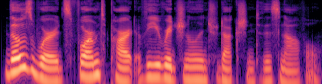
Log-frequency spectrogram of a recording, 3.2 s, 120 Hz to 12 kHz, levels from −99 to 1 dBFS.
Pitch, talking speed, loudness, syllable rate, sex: 165 Hz, 205 wpm, -21 LUFS, 6.5 syllables/s, female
